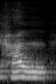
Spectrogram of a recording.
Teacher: There's a little bit of a sound stretch, tawassut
